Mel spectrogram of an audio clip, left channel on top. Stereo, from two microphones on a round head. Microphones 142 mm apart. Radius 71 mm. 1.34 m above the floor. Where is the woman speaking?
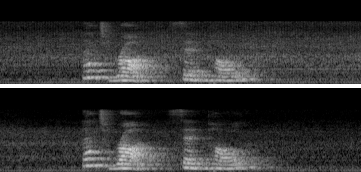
50° right (ahead or behind), 2 m.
